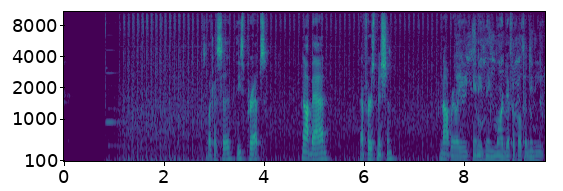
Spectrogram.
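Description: Helicopter rotor blades chop rapidly.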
